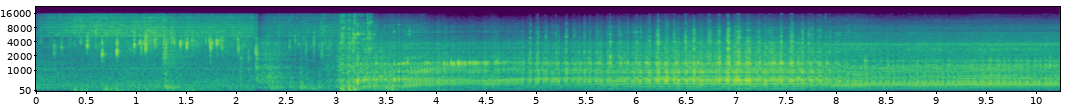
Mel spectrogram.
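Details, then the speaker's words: Yamaha 20 HP two-stroke pull-start outboard, water supplied, idling during timing light check; rough uneven idle with occasional pops, timing a few degrees before TDC, too advanced. "Hopefully you could see then, it was sitting at a few degrees before top dead center. So the timing's actually a little bit too advanced, it's firing too early."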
